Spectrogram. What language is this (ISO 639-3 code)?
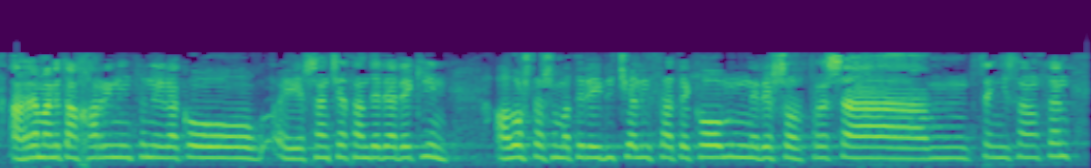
eus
